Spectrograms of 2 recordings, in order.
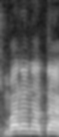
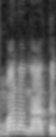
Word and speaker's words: Maranatá: E agora eu clamo do aramaico, dialeto de Jesus, Maranatá. como dizemos nós católicos, o maranata, como dizem nossos irmãos separados das comunidades evangélicas ou protestantes. Maranata, eles dizem, nós católicos pronunciamos maranatá.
